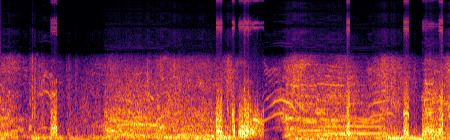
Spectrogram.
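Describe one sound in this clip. Heavy blows strike with sharp, crunching impacts.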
